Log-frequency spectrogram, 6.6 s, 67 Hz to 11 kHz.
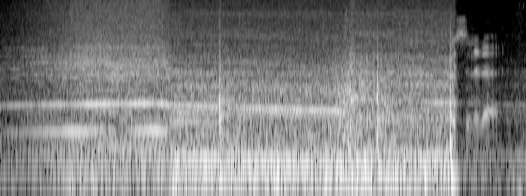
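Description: Ferrari engine in Forza Horizon 5 revving up through the gears, a loud droning whine whose pitch steps down at each shift, then a sharp drop near the end, with a voice talking over it.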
